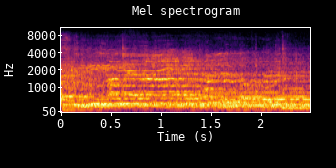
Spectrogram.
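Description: Stage musical cast singing together as a choir, holding long notes over the show's musical accompaniment.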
